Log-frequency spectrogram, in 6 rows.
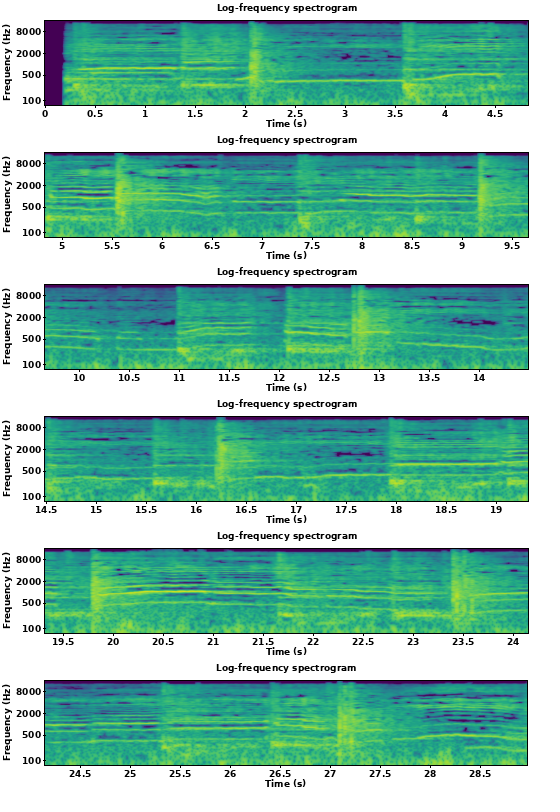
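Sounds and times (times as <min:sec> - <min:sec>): child singing a chant: 0:00.2 - 0:28.9.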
